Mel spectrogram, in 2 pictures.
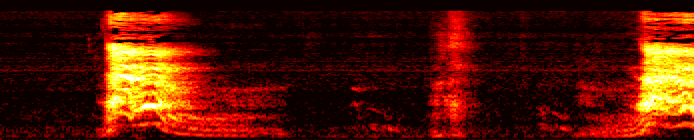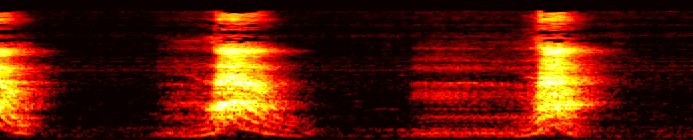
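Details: Siberian Husky puppy barking at an old cat, mad that it will not play: four loud, howl-like yelping barks about every one and a half seconds, each rising then falling in a harsh, broad burst, with a faint yip between.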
